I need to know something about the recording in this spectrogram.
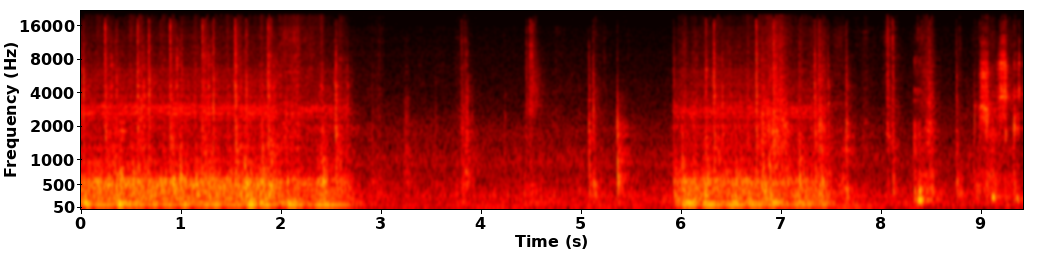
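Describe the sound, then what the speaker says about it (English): A sewing machine stitches a zipped make-up pouch, starting with reverse stitches to anchor the threads: two steady bursts of motor whir, separated by a pause of light clicks and handling noises. "a couple of reverse stitches first, just to anchor my threads"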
